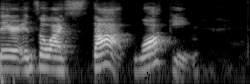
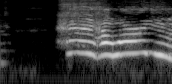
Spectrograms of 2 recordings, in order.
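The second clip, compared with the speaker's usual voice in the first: high bright greeting; 13 semitones higher, 5 dB louder, much slower than usual. Retold or imitated. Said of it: "Chris Evans is like".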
